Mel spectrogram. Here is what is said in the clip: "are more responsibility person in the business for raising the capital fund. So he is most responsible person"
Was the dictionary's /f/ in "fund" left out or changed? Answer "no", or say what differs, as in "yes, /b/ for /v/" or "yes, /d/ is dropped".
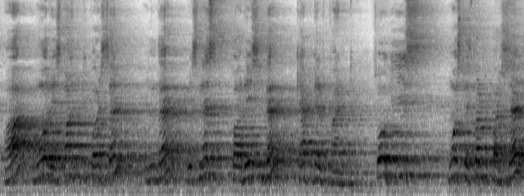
yes, /p/ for /f/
